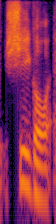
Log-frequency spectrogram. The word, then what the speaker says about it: Schigiel: and my last name is Schigiel S C H I G I E L.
